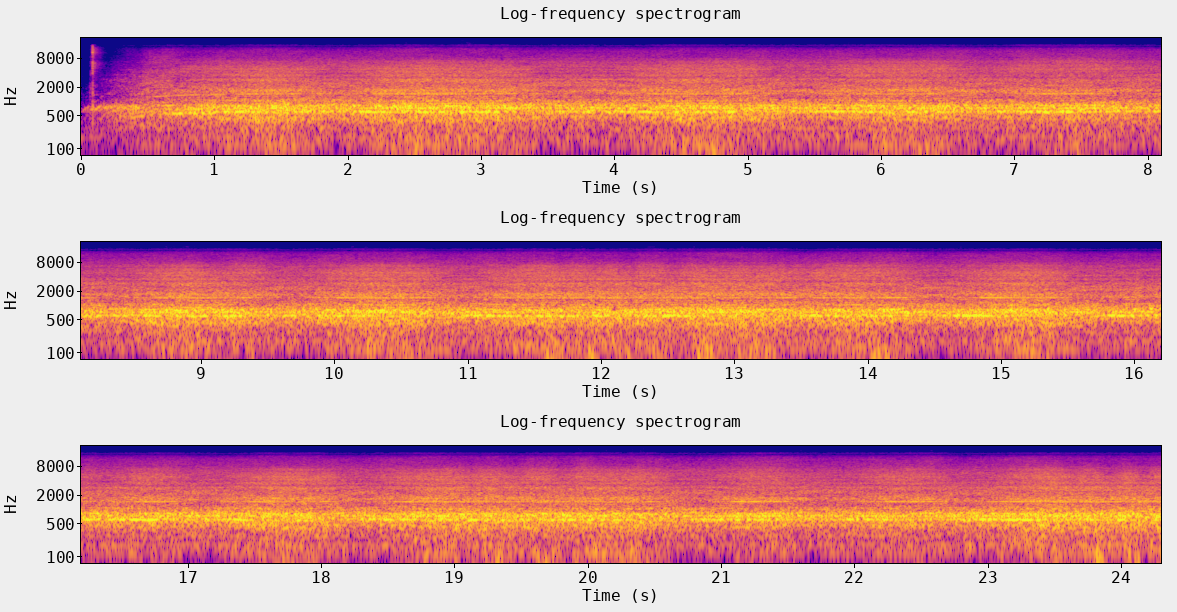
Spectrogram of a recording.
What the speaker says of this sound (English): I'll get the blow dryer to get it started.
